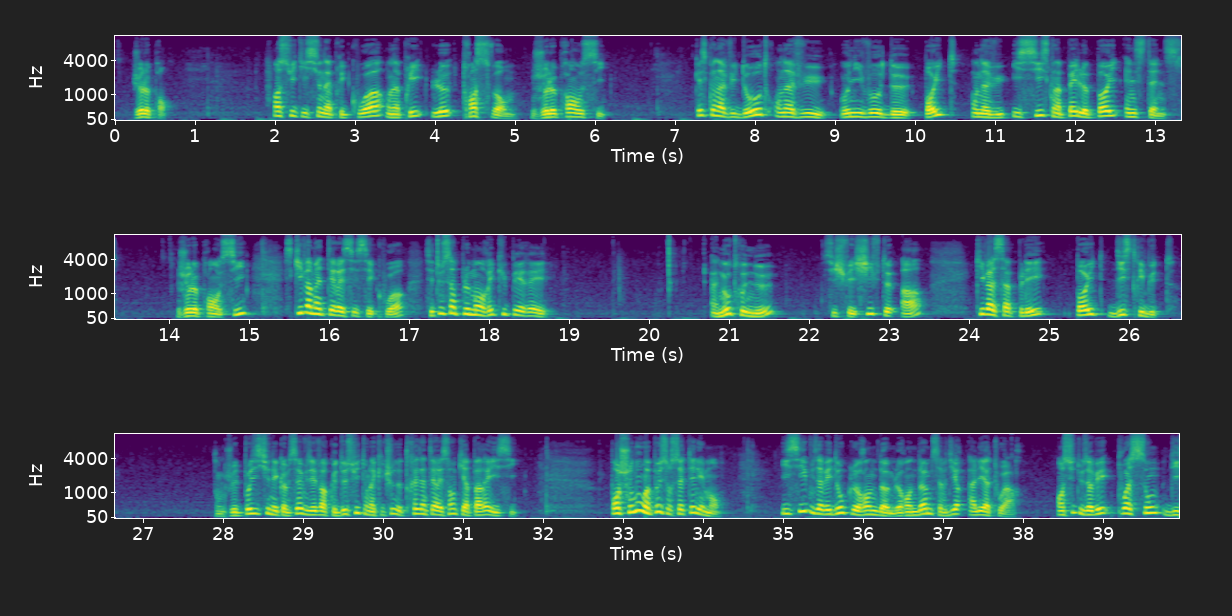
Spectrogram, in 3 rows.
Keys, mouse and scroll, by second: 16.8-17.3 scroll up 2, 17.4-17.8 scroll down 1, 18.9-28.4 shift+middle drag.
